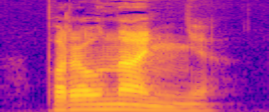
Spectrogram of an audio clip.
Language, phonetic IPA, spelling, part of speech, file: Belarusian, [parau̯ˈnanʲːe], параўнанне, noun, Be-параўнанне.ogg
- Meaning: 1. comparison, congruence 2. simile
